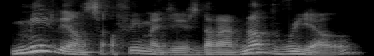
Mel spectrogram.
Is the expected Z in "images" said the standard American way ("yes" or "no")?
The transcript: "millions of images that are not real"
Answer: yes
